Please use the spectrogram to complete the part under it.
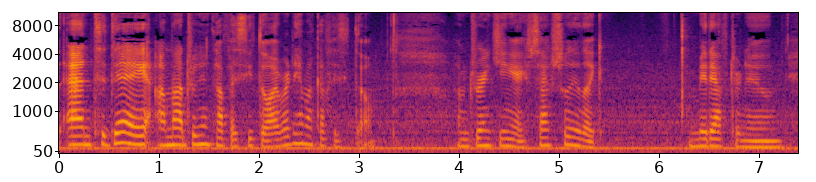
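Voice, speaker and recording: A woman podcast host chatting casually in a hesitant, confiding way, recorded in a small bathroom at home with a fan running. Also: deep voice. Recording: bathroom with steady fan hum. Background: humming bathroom fan.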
